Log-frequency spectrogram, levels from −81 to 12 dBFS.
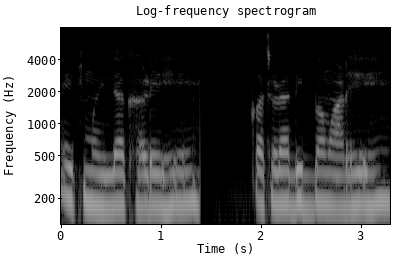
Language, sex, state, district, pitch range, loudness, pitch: Chhattisgarhi, male, Chhattisgarh, Bilaspur, 170-180 Hz, -33 LUFS, 175 Hz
